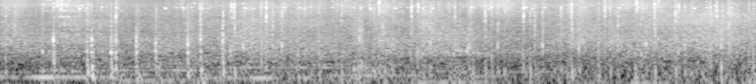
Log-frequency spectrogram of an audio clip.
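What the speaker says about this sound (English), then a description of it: "Not so fast, Roach" Rapid clip-clop of a horse galloping in The Witcher video game, with steady fast hoofbeats close by over a dense background of game ambience.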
